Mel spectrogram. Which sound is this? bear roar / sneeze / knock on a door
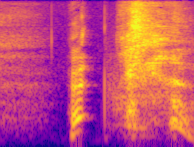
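sneeze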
